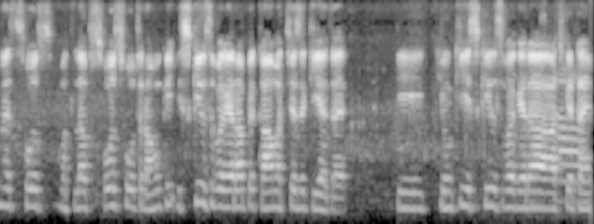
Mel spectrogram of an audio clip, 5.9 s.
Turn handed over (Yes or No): Yes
